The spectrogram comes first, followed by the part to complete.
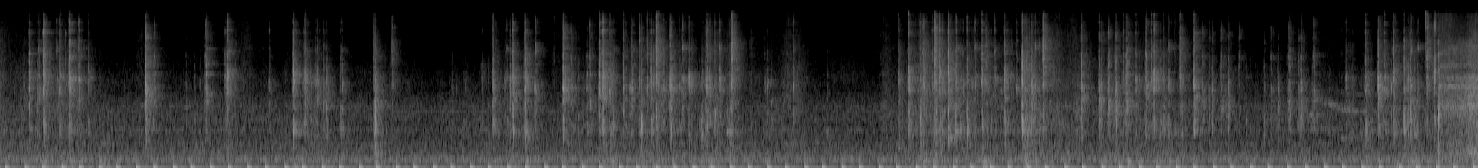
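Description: Typing on a computer keyboard: a fast, continuous run of key clicks with brief lulls between words.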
